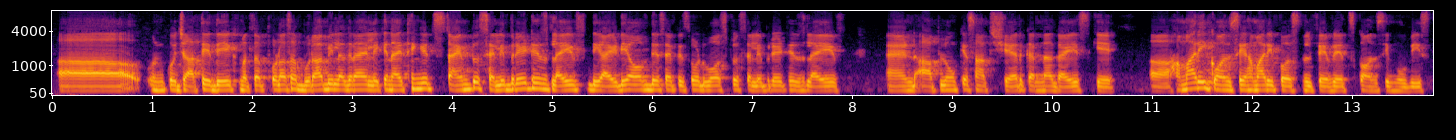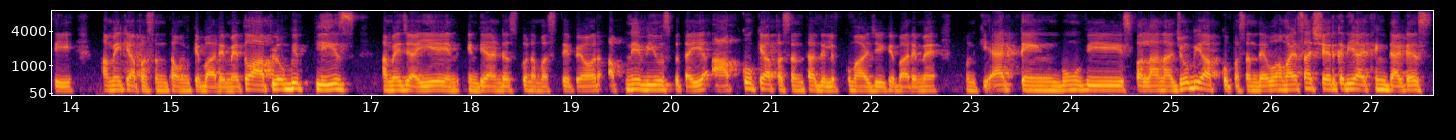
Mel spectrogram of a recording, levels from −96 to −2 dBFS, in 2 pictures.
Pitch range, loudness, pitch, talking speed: 110-130 Hz, -20 LUFS, 120 Hz, 175 wpm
